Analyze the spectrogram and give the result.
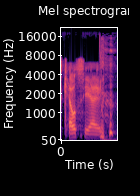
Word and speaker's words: Kelsier: Marsh, they can't take Kelsier, whatever his name is. – Kelsier, I will infect you. – No. – Brandon Sanderson is wrong. The correct way to say it is Kelsier.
